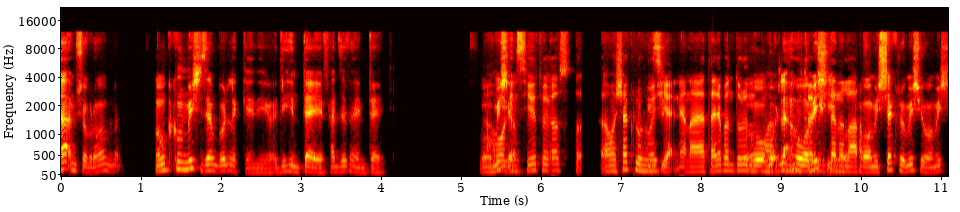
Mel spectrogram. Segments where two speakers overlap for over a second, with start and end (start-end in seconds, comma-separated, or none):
8.6-10.2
